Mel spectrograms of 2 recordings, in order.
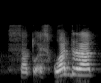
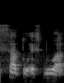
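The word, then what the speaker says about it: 1s²: Nah, jadi dibacanya bukan 1s kuadrat, tapi 1s2.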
